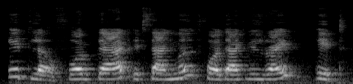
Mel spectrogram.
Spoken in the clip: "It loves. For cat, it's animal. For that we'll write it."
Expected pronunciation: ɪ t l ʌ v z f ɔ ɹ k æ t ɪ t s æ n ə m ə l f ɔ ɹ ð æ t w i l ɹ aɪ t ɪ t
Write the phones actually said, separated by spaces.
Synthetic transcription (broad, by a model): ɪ t l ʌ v f ɔ ɹ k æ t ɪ t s æ n ə m ə l f ɔ ɹ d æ t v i l ɹ aɪ t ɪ t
